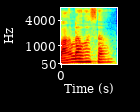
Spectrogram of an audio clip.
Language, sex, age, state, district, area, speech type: Bengali, male, 30-45, West Bengal, Jhargram, rural, spontaneous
